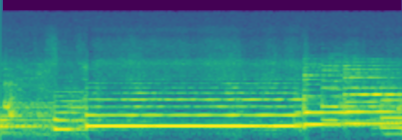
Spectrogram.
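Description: Live instrumental music: electric guitar with guitar synthesizer playing long, steadily held chords that change several times, with bass underneath. The chord dips briefly about half a second in, then comes back full.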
